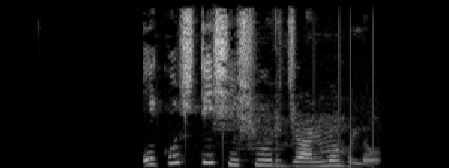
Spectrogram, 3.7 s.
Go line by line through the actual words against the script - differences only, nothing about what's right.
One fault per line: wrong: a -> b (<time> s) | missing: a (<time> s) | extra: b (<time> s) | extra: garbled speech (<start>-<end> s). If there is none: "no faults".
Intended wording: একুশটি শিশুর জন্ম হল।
no faults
